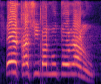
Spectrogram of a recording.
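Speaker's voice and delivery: high, very loud, drawn-out cry; sudden alarm shout. Acted. Night alarm in the train that Kashiba's been robbed, shouted. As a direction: raise the alarm across a sleeping carriage. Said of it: "ઓચિંતાની બૂમ પાડી".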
